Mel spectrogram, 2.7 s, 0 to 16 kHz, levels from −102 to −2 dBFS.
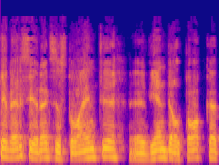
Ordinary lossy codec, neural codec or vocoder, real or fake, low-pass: MP3, 48 kbps; codec, 44.1 kHz, 7.8 kbps, Pupu-Codec; fake; 14.4 kHz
